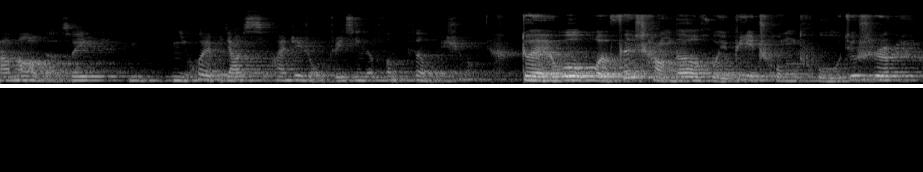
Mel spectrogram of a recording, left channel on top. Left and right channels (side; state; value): right; silent; 56 dB below the other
